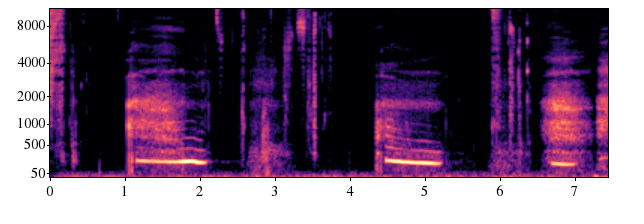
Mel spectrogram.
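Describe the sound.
Wet chewing and crunching mouth sounds mimic biting into and eating an eyeball. They come in a few moist, squishy bursts, with brief voiced hums between them.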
